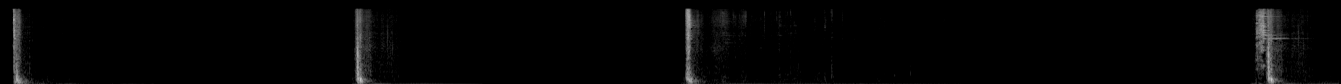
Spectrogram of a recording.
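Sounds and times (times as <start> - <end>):
sword sticking into ground: 0.1 - 0.6, 3.6 - 4.0, 6.8 - 7.3, 12.5 - 13.4.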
